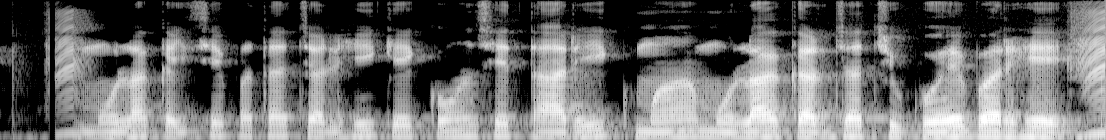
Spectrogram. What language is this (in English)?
Chhattisgarhi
